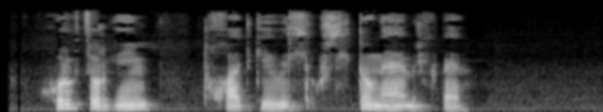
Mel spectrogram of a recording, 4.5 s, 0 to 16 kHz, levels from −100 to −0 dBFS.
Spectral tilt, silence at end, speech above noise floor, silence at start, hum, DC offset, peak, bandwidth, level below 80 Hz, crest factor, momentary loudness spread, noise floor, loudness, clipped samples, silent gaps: -6 dB/octave; 1 s; 41 dB; 0.35 s; none; under 0.1%; -2 dBFS; 11.5 kHz; -52 dBFS; 20 dB; 10 LU; -63 dBFS; -23 LUFS; under 0.1%; none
